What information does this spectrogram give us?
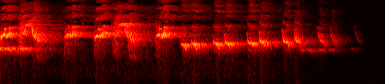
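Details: Sri Lanka Spurfowl, a ground-dwelling forest bird, gives its rollicking piping "ki chaiku" call: a run of shrill notes, about three per second, slowly falling in pitch and fading out.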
